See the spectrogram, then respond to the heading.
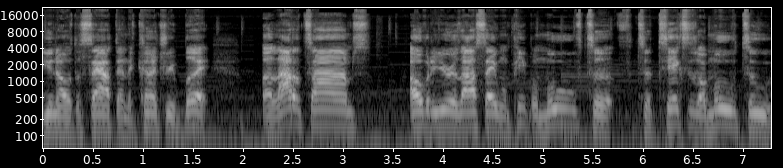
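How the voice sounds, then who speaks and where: Ordinary pitch variation at a moderate pace, with music in the background. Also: man, medium pitch for a man. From Texas. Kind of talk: casual reaction talk to camera. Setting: outdoors.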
